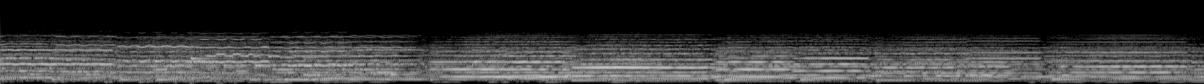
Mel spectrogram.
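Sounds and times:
orchestra playing slow chords: 0.0s - 12.0s.

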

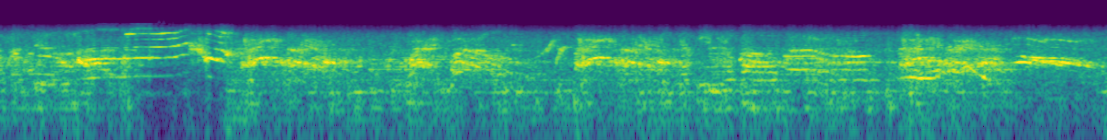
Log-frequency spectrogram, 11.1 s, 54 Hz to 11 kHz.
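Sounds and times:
high-pitched cat-like vocal call: 0.8s - 3.3s, 9.0s - 11.0s.

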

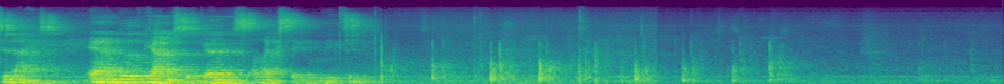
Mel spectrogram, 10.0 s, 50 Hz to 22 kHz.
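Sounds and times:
footsteps on wooden floor: 3.8s - 8.1s.

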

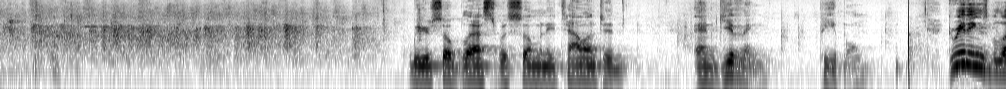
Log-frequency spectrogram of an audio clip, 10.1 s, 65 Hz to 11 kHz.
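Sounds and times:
crowd applauding: 0.0s - 4.0s.

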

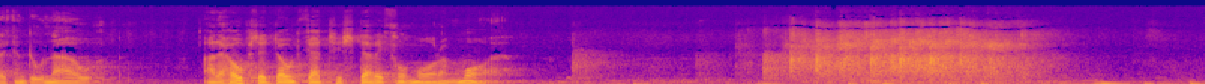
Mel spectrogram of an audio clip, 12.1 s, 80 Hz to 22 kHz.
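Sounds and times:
audience applause: 7.4s - 10.6s.

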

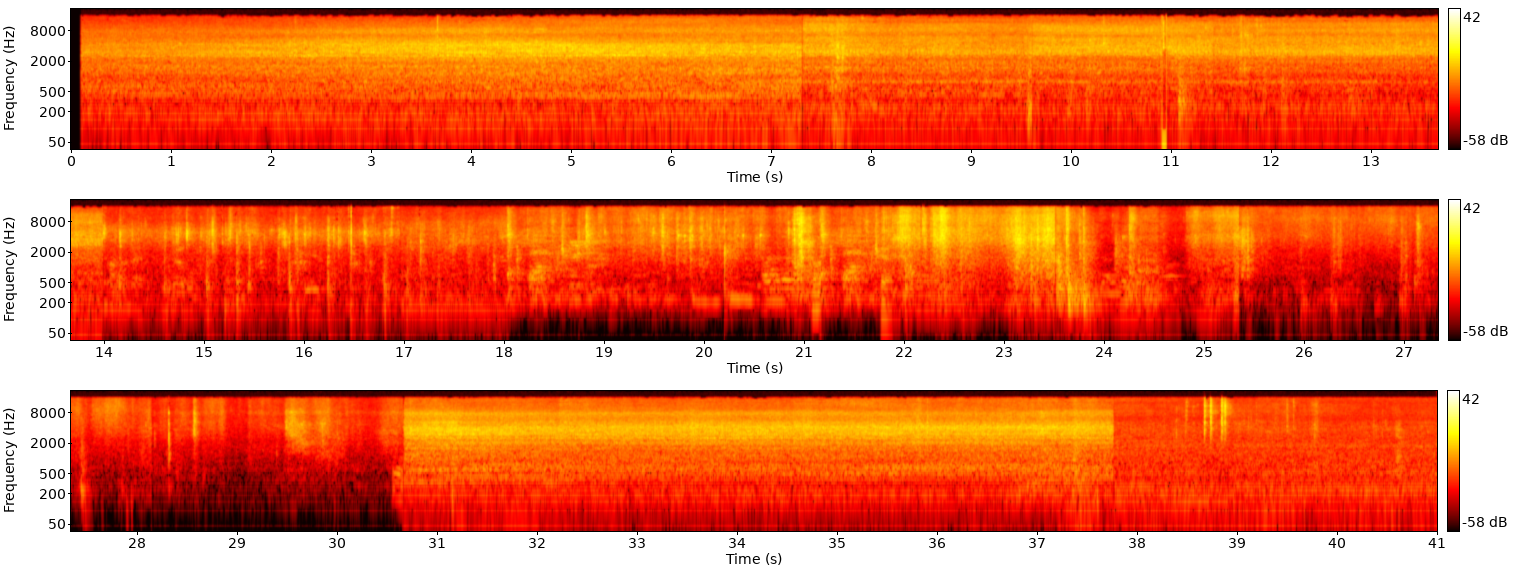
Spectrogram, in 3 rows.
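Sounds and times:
vehicle engine running: 0.1s - 14.0s, 30.7s - 41.0s
plastic bags rustling: 18.6s - 23.5s.

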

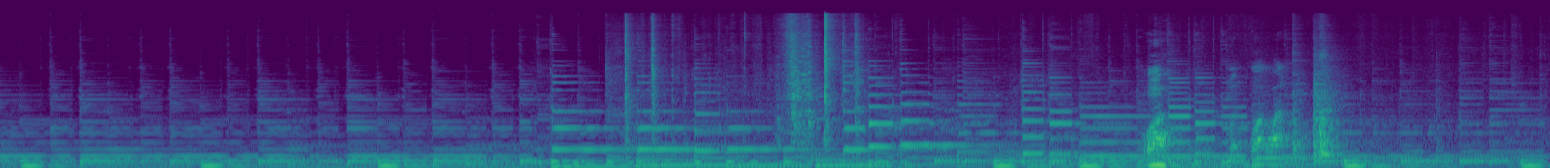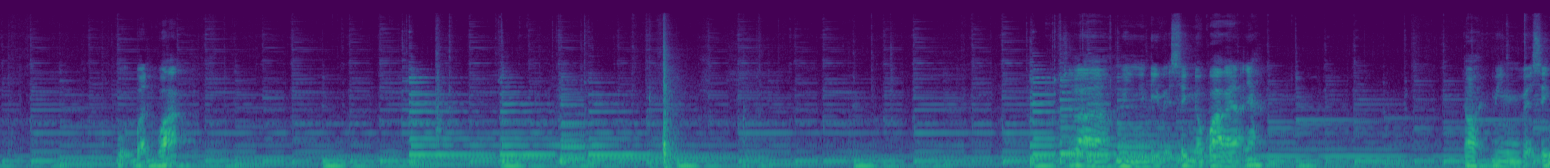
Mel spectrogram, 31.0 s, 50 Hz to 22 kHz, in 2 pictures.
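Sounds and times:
strummed acoustic guitar music: 0.0s - 31.0s.

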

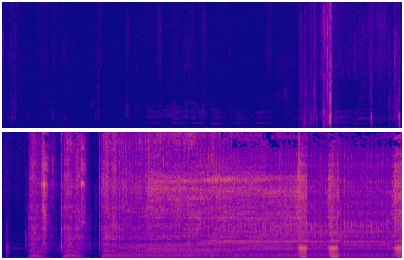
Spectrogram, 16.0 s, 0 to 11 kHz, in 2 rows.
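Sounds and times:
brush cutter engine running: 8.5s - 16.0s
engine revving: 8.5s - 16.0s
recoil starter pulls: 8.5s - 16.0s.

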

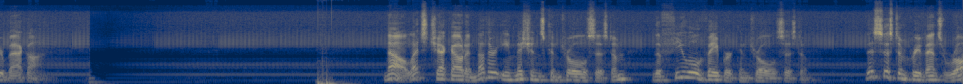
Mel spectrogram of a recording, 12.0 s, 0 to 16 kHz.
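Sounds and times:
low hum with faint hiss: 0.0s - 12.0s
loud low thump: 4.0s - 4.6s.

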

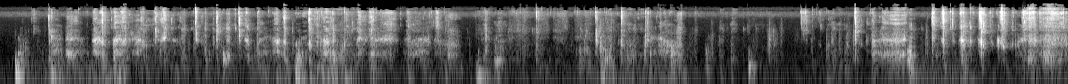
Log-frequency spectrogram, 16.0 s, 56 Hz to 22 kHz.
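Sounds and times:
wet chewing and lip-smacking: 0.3s - 16.0s.

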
